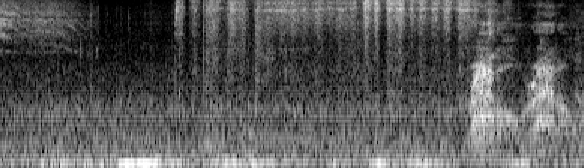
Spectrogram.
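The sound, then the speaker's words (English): A breathy hissing rattle made by a voice imitating a rattlesnake, buzzing steadily for a few seconds with uneven pulses and no words. “Rattle. Is that the name of the episode? Rattle.”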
